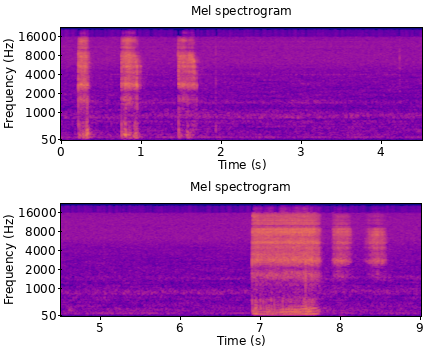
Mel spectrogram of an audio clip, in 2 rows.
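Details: Kinako, a 7-month-old Labrador Retriever puppy, snores loudly in her sleep, said to be as loud as a human's. Three short rasping snorts come in quick succession, then a quiet pause with a low steady hum, then one longer, harsher snore.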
